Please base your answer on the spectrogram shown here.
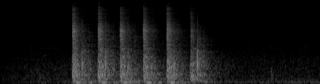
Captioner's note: knock on door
